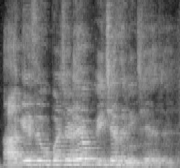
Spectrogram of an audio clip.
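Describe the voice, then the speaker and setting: A man teaches physics in a classroom and walks through each point step by step, often checking that his students follow. His voice sits high for a man. The room is echoey and he sounds a little away from the mic. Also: normal speed, darkish tone. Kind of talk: classroom lecture. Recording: echoey room, voice a bit distant.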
